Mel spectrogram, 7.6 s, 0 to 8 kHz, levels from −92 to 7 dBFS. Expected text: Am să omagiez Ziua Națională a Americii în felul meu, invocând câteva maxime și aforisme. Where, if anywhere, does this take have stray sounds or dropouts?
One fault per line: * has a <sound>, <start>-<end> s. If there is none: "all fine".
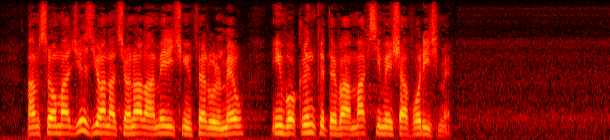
all fine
